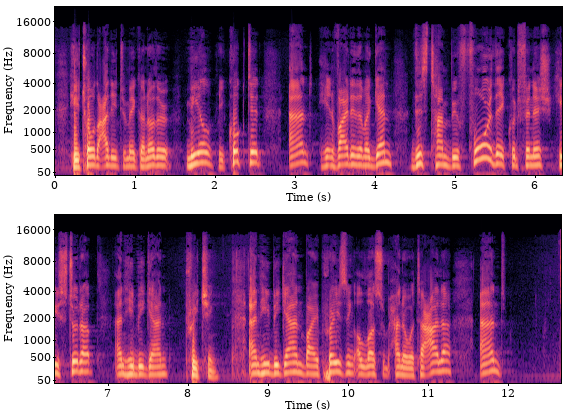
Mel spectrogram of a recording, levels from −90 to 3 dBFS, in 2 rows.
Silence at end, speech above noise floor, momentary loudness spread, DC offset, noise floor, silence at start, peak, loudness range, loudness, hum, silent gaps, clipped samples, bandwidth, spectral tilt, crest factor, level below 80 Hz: 0.7 s; 37 dB; 8 LU; under 0.1%; -51 dBFS; 0.05 s; 0 dBFS; 1 LU; -15 LUFS; none; none; 0.1%; 15.5 kHz; -5.5 dB/octave; 14 dB; -46 dBFS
